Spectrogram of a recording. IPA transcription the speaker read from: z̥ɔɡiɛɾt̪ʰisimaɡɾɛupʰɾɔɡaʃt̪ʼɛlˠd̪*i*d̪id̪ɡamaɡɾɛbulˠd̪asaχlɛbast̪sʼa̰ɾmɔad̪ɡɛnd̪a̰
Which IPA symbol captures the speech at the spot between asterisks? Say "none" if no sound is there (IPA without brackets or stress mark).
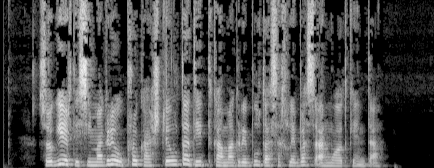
a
